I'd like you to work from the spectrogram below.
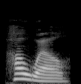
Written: hywel

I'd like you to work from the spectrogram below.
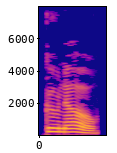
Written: gounod

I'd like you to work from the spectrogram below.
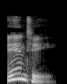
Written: ante

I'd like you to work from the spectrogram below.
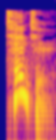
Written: tenter

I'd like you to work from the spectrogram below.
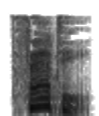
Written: fatty

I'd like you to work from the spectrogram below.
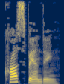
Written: crossbanding

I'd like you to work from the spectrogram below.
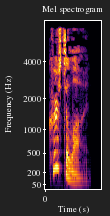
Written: crystalline

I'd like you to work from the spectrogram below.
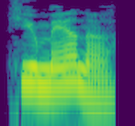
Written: humana

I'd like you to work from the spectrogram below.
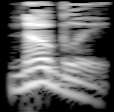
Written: nobly

